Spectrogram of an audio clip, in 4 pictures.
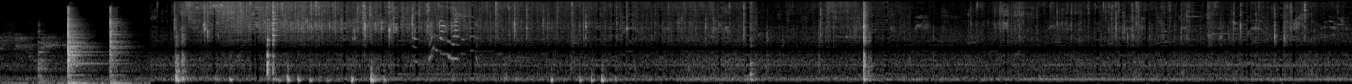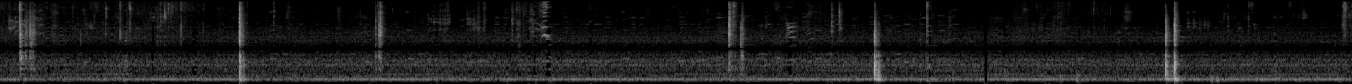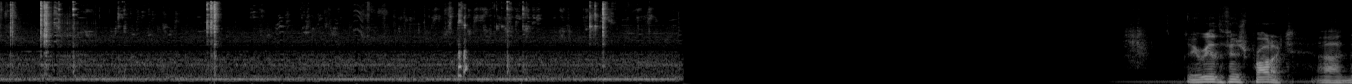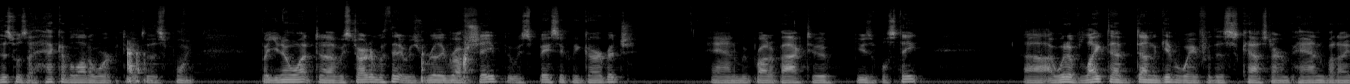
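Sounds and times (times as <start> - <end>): eggs sizzling in a pan: 0.3 - 33.9.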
